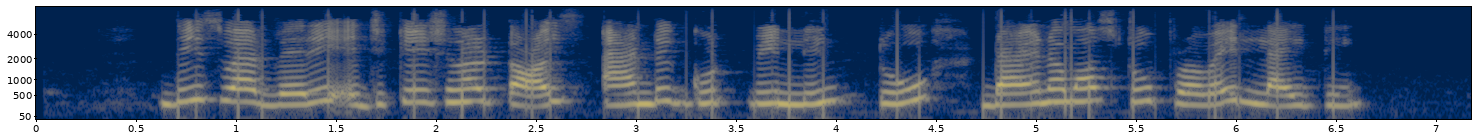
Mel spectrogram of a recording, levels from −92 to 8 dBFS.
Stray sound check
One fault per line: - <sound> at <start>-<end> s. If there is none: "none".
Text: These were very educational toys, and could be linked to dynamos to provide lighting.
none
